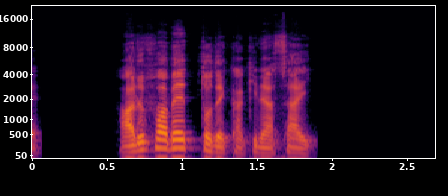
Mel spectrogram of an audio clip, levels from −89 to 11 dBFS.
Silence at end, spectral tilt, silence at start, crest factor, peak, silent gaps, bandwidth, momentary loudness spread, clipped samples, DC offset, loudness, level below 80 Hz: 0.8 s; -4 dB/octave; 0 s; 22 dB; -2 dBFS; 0.07-0.55 s; 14 kHz; 10 LU; under 0.1%; under 0.1%; -22 LUFS; -58 dBFS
